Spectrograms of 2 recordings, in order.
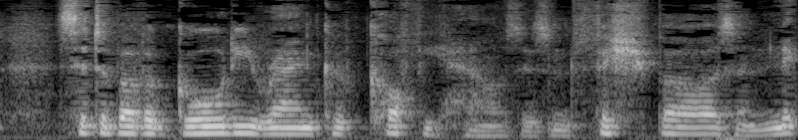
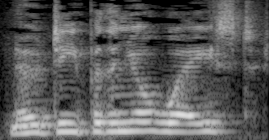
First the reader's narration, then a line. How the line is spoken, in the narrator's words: shouts the father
